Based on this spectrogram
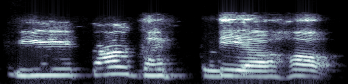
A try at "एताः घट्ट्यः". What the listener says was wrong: Etaha ghatyah. Samyak. Excellent.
